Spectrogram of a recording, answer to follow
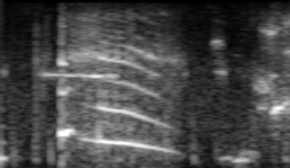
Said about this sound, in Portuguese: Alô? Ah, Tem um galo aí. eu tô ouvindo.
